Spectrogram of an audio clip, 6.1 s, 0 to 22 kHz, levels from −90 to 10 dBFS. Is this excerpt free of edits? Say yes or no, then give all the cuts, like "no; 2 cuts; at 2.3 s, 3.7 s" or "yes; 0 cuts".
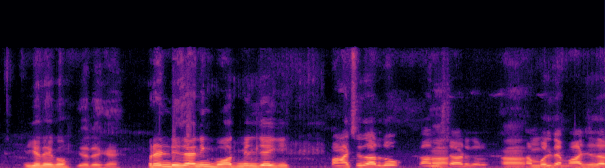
no; 1 cut; at 3.3 s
